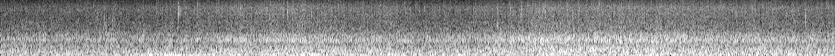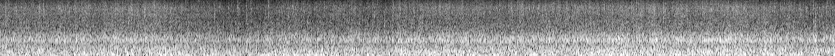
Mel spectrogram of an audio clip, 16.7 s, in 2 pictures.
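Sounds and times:
steady rain: 0.0s - 16.6s.

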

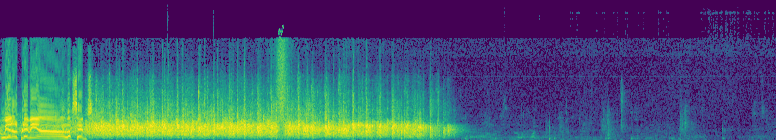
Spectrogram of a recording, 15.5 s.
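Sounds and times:
speech: 0.0s - 2.2s
audience applause: 0.0s - 9.3s.

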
